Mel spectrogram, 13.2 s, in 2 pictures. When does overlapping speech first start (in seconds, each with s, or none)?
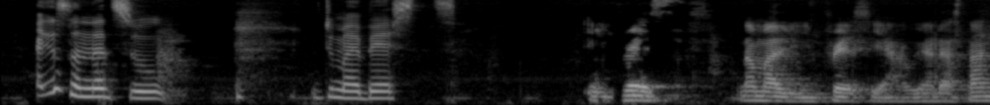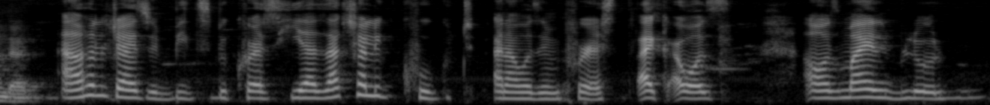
none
